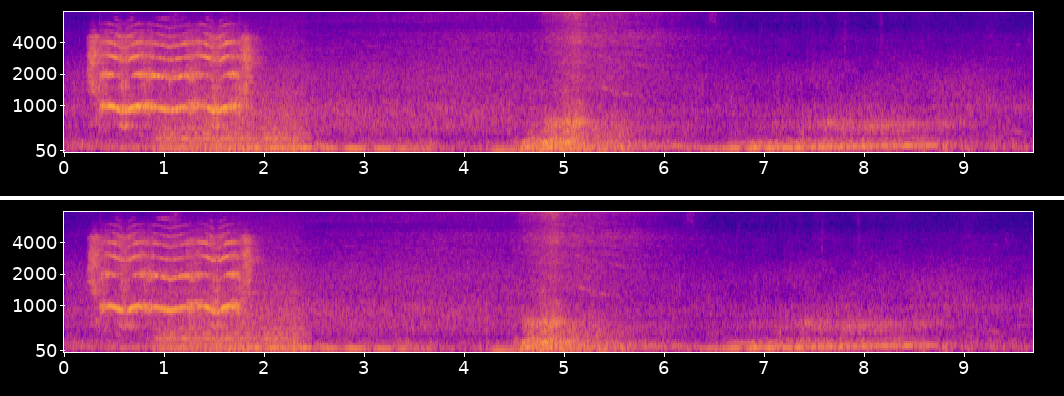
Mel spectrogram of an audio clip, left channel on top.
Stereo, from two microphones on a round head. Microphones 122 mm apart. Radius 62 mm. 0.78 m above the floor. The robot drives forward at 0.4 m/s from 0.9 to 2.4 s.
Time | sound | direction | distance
0.2 | a scream | 80° left | 5 m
